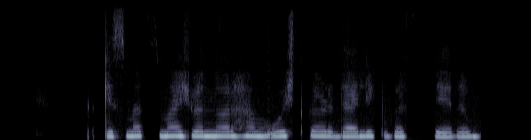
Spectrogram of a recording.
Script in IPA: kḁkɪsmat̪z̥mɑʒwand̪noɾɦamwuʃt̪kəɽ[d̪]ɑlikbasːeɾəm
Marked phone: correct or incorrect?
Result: correct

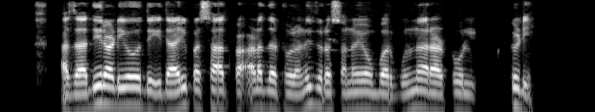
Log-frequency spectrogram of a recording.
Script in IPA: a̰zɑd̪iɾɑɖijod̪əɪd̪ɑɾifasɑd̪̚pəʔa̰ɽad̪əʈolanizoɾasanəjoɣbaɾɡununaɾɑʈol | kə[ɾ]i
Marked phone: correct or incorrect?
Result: incorrect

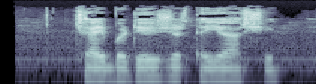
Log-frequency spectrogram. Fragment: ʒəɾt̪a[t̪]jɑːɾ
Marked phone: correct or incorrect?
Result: incorrect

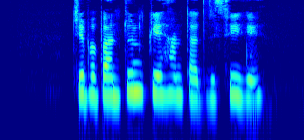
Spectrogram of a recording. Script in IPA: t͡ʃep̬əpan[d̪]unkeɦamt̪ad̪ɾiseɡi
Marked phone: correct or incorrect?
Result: incorrect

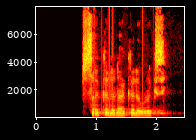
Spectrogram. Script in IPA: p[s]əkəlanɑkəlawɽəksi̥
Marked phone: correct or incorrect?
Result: correct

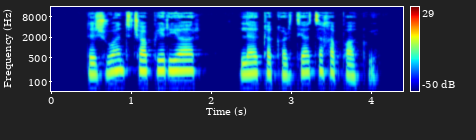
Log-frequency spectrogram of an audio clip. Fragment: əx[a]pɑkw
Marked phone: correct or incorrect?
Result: correct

